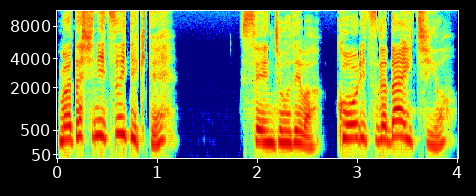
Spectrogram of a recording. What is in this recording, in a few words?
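ATTACK, Japanese; AR15Mod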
